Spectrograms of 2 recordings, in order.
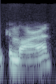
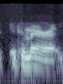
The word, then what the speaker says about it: Kamara: If, he, if he's in a situation where he cannot check it down to Alvin Kamara, or Kamara, excuse me, he, he was very clear about how he wants his name pronounced.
